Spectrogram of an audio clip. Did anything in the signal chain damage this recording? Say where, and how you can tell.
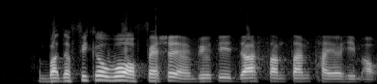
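Yes. The loudest syllables at 0.52–0.56 s, 1.21–1.31 s and 2.46–2.50 s turn harsh and crackly, with peaks about 3, 2 and 1 dB over the converter's limit flattened. This is microphone overload, likely from input gain set too high, so the converter clipped a few percent of samples.

From 1.56 s to the end the sound abruptly goes dull and boxy, with a new noise floor about 30 dB down, but no gap or level jump. This points to the input being switched to a poorer device, likely at the driver stage.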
